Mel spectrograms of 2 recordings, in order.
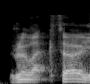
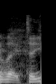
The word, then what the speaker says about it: Relicta: Relicta, yeah. – Relicta.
